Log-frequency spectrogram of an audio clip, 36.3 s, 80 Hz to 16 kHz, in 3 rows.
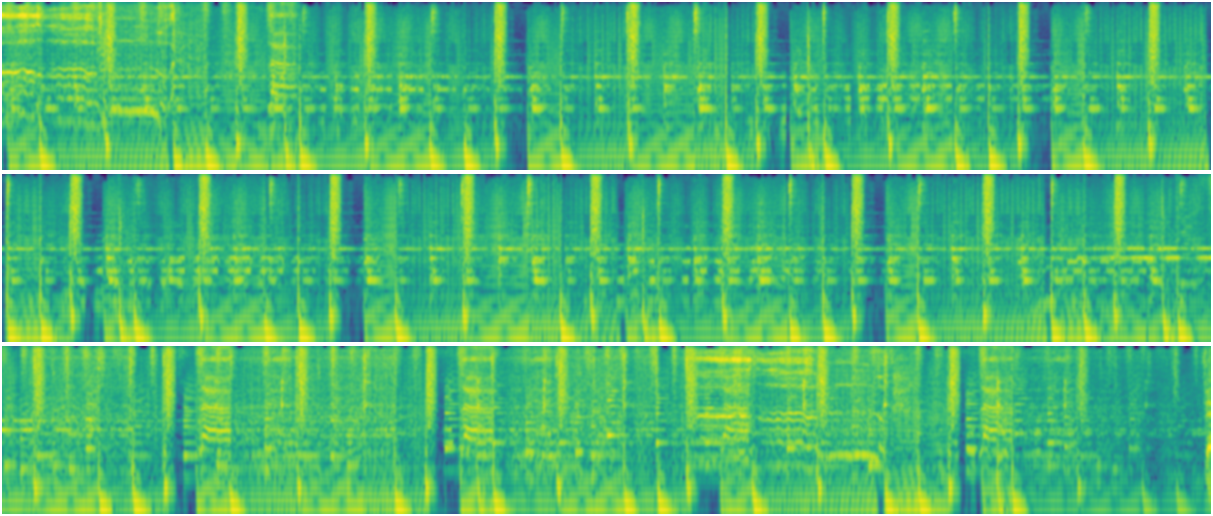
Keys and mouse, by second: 0.4 drag, 0.8 middle click, 1.3 r, 1.7 r, 6.8 right click, 7.5 middle click, 8.1 middle drag, 8.5 right click, 12.0 click, 13.2 click, 13.8 right click, 14.1 r, 17.2 right click, 17.7 right click, 19.1 click, 19.3 click, 20.2 right drag, 20.6 right click, 21.5-23.1 shift+drag, 23.6-24.9 shift+drag, 25.3 shift+click, 26.3 shift+click, 27.9 right click, 28.2 r, 28.4 right click, 28.4 r, 28.7 r, 29.1 right click, 29.1 r, 29.4 click, 29.8 click, 30.5 right click, 30.9 r, 34.2 right click, 34.9 middle drag, 35.1-35.4 middle drag, 35.8 middle click.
